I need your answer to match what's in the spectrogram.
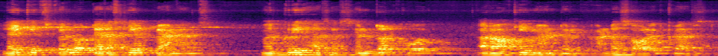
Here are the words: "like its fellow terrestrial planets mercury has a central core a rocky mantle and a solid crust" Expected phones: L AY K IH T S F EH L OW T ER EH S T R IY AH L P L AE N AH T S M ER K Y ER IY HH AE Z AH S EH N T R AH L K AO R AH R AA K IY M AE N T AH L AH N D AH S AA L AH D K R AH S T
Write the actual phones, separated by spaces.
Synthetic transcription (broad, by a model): L AY K IH T S F EH L OW T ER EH S T IY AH L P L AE N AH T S M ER K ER IY HH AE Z AH S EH N T AH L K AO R AH R AA K IY M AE N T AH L AH N D AH S AA L AH D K R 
